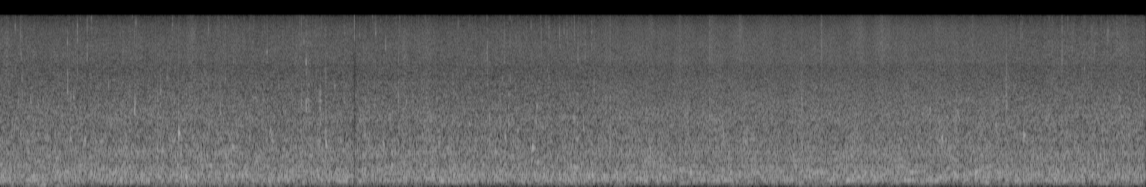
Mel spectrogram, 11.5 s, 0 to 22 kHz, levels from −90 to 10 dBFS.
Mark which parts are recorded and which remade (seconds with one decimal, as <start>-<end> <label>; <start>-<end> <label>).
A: 0.0-6.0 recorded; 6.0-10.1 remade; 10.1-11.5 recorded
